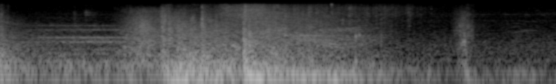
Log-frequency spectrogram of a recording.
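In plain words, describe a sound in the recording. A magical whoosh sweeps past as a spell strikes.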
